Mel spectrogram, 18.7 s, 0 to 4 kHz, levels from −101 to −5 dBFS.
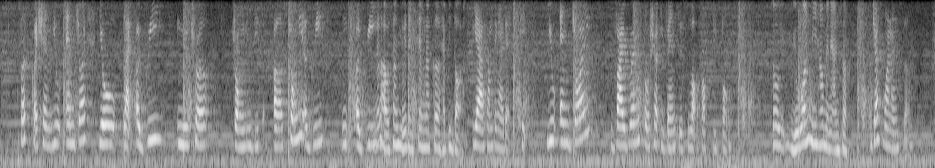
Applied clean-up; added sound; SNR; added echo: none; Gunshot, gunfire + Electric guitar; 14 dB; none.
